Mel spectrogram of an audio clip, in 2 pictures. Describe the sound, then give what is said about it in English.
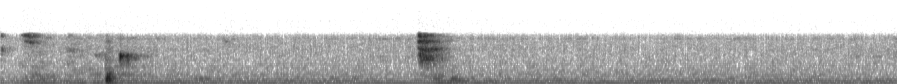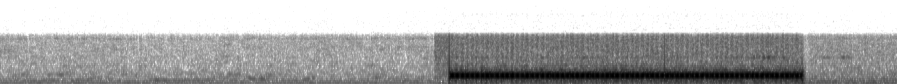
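Telephone ringing tone while a caller is dialed in: a few faint clicks, then after a quiet pause one steady buzzing tone lasting about two seconds before cutting off. “We're dialing him in now, dialing her in now.”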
